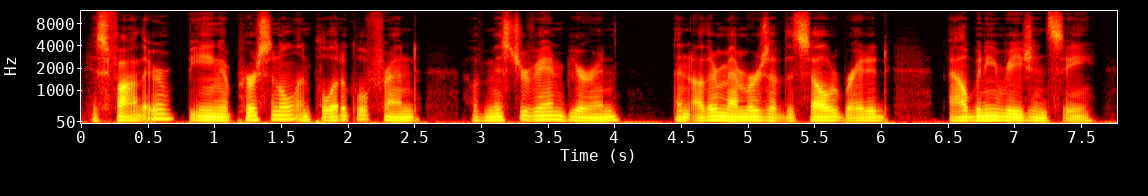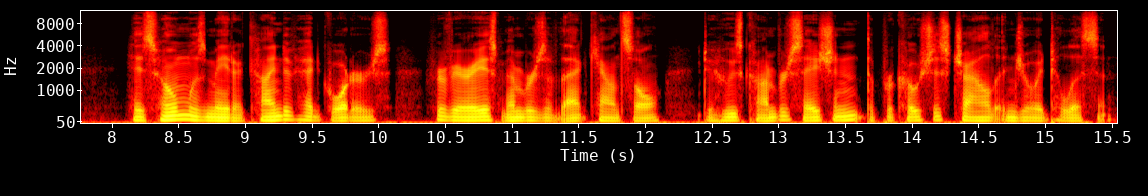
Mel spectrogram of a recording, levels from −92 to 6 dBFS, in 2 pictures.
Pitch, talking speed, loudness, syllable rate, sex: 95 Hz, 165 wpm, -20 LUFS, 5.5 syllables/s, male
